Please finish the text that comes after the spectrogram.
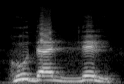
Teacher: da sound will connect with the lam mushadda with the extra stress. This lam zeli will connect with the lam sakina, because first lam has the tashdid sign, the second lam has the jazm sign.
